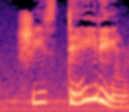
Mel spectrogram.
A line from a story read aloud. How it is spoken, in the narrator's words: Rodney yelps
